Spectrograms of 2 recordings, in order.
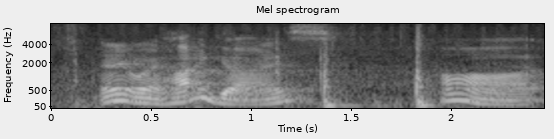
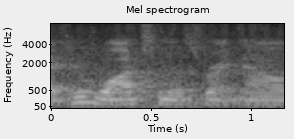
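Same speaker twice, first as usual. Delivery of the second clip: usual speaking voice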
